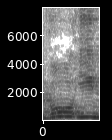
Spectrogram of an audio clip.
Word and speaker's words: voi: Remember, voi, noi. 2 syllables and the O is closed. So it's never oi. O, I.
